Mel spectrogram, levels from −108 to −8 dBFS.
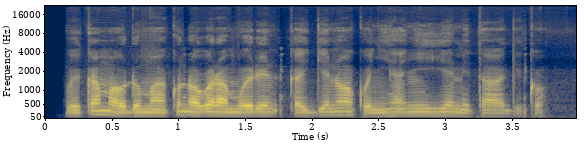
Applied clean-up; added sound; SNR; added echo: neural mask model DeepFilterNet 3.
